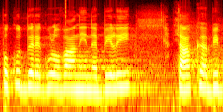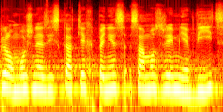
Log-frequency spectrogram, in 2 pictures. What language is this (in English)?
Czech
